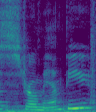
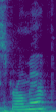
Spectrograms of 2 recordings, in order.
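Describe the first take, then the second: First: The word ends with a final vowel sound. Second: The word ends on a consonant sound. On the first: This is thought to be the proper pronunciation. "I think that's how you say it" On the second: This is the speaker's preferred pronunciation. "I say Stromanth because it sounds better"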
